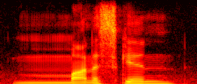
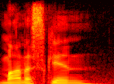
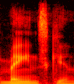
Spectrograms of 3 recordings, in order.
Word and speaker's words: Måneskin: But Måneskin, I think is how you pronounce their name. It's not Mainskin, it's Måneskin, I believe.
